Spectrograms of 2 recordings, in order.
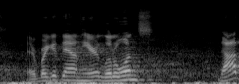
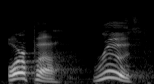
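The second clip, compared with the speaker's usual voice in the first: louder storybook call; crying out; 3 semitones higher, 6 dB louder, much slower than usual. A narrator's reading. Naomi calling her daughters-in-law, raised, lightly acted cry. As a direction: call out the names, one by one. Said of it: "Naomi cried".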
